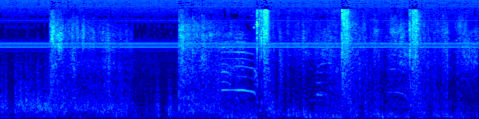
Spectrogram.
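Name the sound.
artillery fire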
